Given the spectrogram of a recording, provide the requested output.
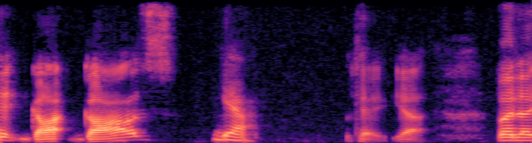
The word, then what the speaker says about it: gauss: things that measure the God how do you pronounce how do you say it got gauze yeah okay yeah but uh yeah so it'd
